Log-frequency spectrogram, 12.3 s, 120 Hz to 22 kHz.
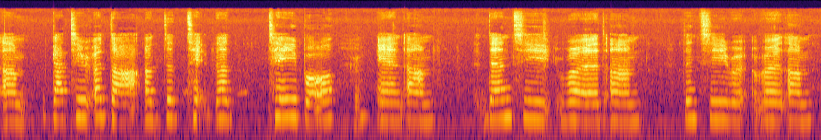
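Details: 17-year-old patient with aphasia in a speech therapy interview, retelling a story, with hesitations and paraphasic words; aphasia.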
